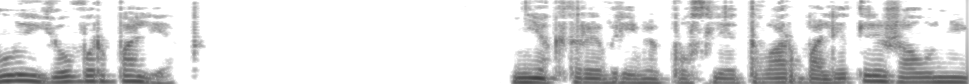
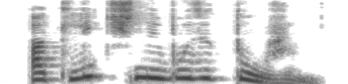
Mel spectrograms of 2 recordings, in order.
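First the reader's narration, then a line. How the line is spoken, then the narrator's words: Joyful shout. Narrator (Russian): радостно вскричала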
